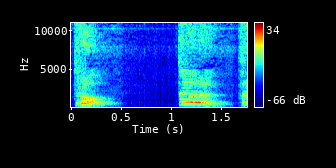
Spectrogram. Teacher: त्र, र की ध्वनि निकल रही है। तो आप रटो मत, समझो इसको, त, र और अ।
